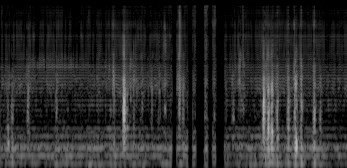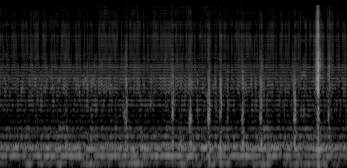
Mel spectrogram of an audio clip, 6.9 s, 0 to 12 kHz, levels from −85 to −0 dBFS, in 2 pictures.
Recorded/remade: remade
